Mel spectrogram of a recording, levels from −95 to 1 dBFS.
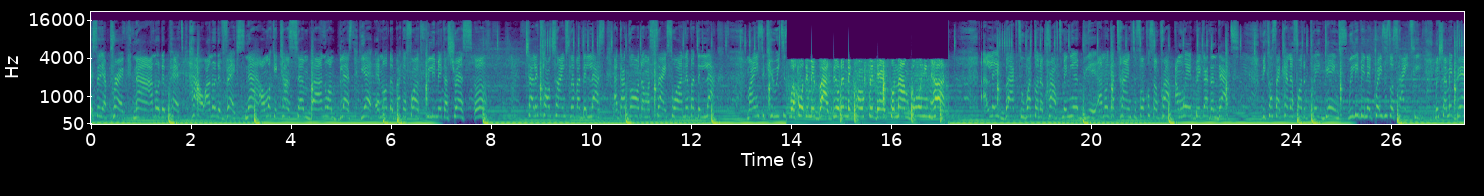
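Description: At 13.89 s the sound abruptly narrows, with nothing above 3.8 kHz, and turns dull and boxy. A new, different background noise enters roughly 30 dB below the signal, while the overall level stays about the same and there is no gap at the transition. At 17.14 s the full bandwidth returns just as suddenly. This pattern points to an input switched to a poorer device, most likely a narrowband headset or secondary microphone taking over briefly.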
